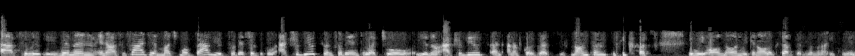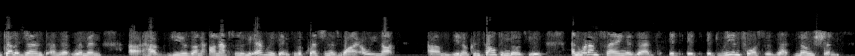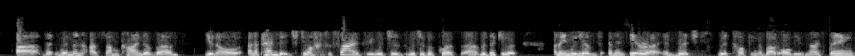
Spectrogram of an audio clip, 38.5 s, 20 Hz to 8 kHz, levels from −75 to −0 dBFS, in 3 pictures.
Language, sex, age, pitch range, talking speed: English, female, 50-69, 185-230 Hz, 180 wpm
